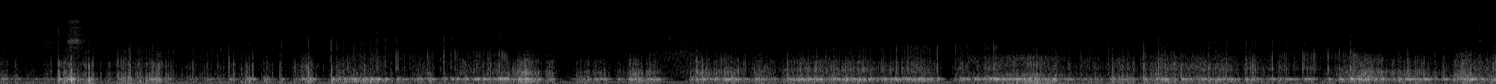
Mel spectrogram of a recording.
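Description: Long fingernails scratch and rub a black microphone windscreen made of soft porous foam, first with one hand and then with both. The result is a steady, close, muffled scratching and rustling with a constant low hum underneath and very little high content. Brief louder scrapes and short dips break up the texture.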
